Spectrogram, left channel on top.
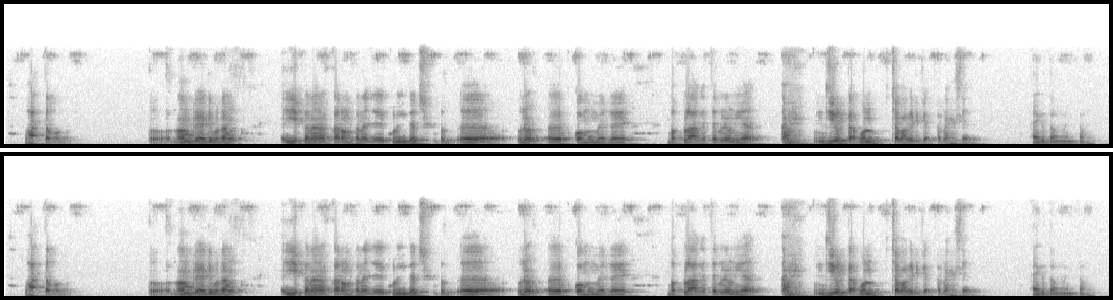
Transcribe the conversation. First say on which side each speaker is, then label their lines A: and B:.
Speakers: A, on the right; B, on the right.
A: ᱞᱟᱦᱟᱜ ᱛᱟᱵᱚᱱᱟ ᱛᱚ ᱱᱚᱣᱟ
B: ᱦᱮᱸ
A: ᱢᱤᱫᱴᱟᱝ
B: ᱦᱮᱸ
A: ᱟᱹᱰᱤ ᱢᱟᱨᱟᱝ ᱤᱭᱟᱹ ᱠᱟᱱᱟ ᱠᱟᱨᱚᱱ ᱠᱟᱱᱟ ᱡᱮ ᱠᱩᱲᱤ ᱜᱤᱫᱟᱹᱨ ᱮᱸ ᱩᱱᱟᱹᱜ ᱠᱚᱢ ᱩᱢᱮᱨ ᱨᱮ ᱵᱟᱯᱞᱟ ᱠᱟᱛᱮᱜ ᱢᱟᱱᱮ ᱩᱱᱤᱭᱟᱜ ᱡᱤᱭᱚᱱ ᱴᱟᱜ ᱵᱚᱱ ᱪᱟᱵᱟ ᱜᱤᱰᱤ ᱠᱟᱜ ᱠᱟᱱᱟ ᱦᱮᱸᱥᱮ᱾
B: ᱮᱠᱫᱚᱢ ᱮᱠᱫᱚᱢ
